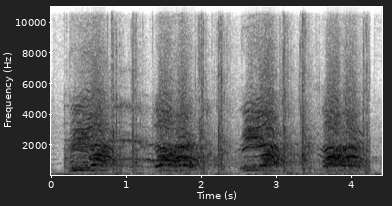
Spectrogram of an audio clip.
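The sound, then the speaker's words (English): A large high school student cheering section at the Battle of the Fans chants and cheers in loud, rhythmic bursts, four swelling waves of massed voices with brief dips between them. “Sportsmanship is an important part of educational athletics, and student cheering sections can be a key factor in creating a festive high school event.”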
